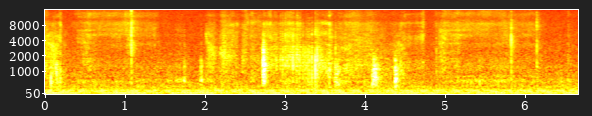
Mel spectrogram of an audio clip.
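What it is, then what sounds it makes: Paper pages of a hardcover book being turned. Hands turn the thick paper photo pages of an open vintage hardcover 1970s soccer book, with fingers brushing across the page surfaces. Soft, dry rustles and scrapes are punctuated by several sharper papery flicks. A steady low hum runs underneath throughout.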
